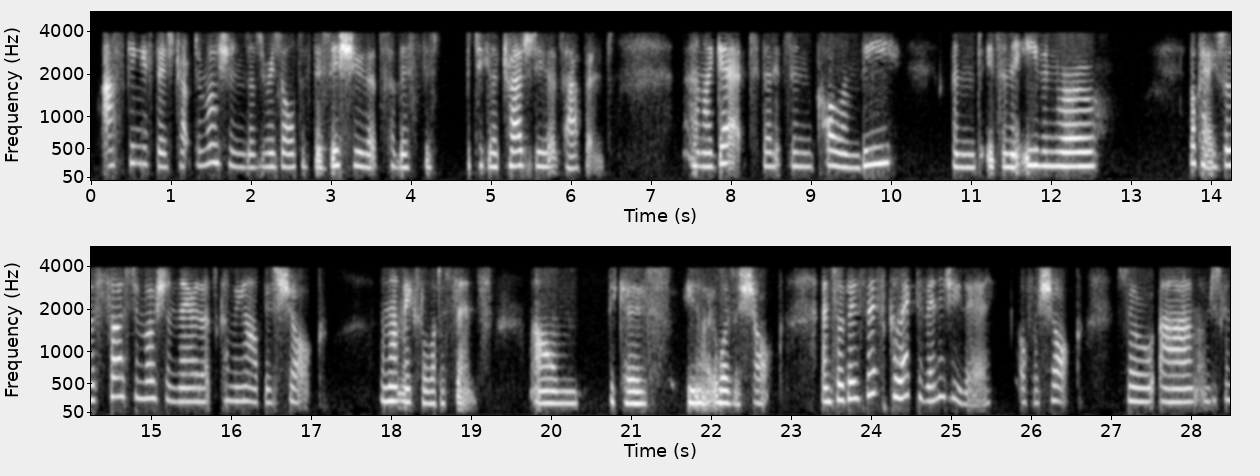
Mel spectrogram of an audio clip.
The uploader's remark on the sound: Takes your calls for healing live today!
